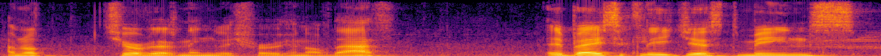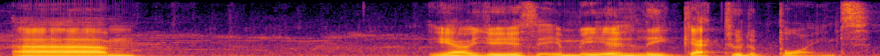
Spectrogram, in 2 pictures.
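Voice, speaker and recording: This man, a native Dutch speaker from the Netherlands who grew up in Drenthe, livestreams a game while chatting in a loose, rambling way. His accent is mild but noticeable, his pitch medium and his speed normal, with slight background noise.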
